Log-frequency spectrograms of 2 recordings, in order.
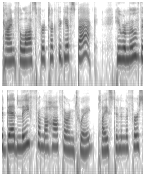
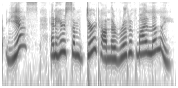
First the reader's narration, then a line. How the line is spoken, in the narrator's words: The third cried out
